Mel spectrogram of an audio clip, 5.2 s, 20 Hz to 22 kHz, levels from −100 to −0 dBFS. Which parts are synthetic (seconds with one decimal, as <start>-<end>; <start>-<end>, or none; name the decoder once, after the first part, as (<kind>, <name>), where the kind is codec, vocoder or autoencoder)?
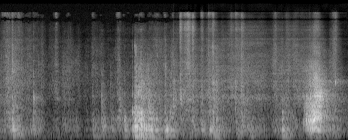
2.6-5.2 (autoencoder, DAC-VAE)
